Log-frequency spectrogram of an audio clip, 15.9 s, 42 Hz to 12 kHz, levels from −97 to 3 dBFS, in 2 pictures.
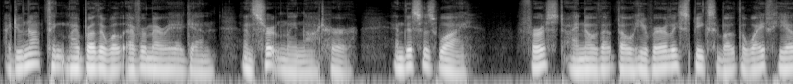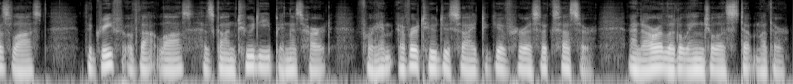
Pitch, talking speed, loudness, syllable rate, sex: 115 Hz, 225 wpm, -18 LUFS, 5.7 syllables/s, male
